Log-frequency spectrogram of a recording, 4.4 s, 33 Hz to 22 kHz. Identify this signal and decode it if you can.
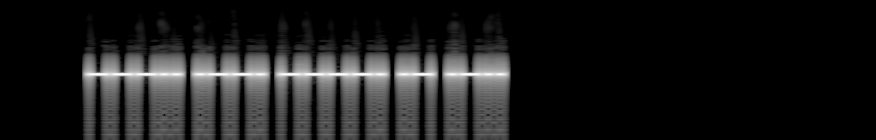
Morse code, heard as a keyed tone, about 40 wpm, 700 Hz. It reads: 8P9AL
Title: Call Signs Repeated 3x - 40wpm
